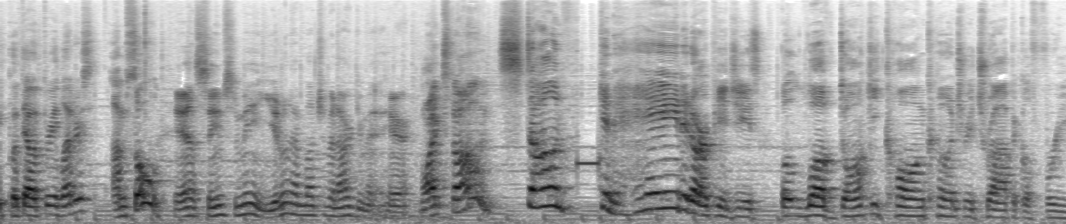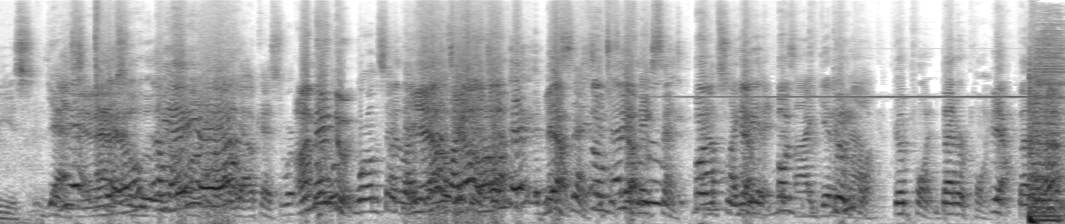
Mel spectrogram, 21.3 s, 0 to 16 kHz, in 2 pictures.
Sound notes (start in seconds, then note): 5.7 beep; 16.1 tone rings; 16.5 men chatter; 20.9 intense rock music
